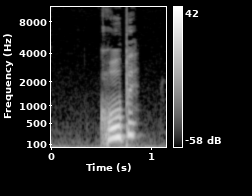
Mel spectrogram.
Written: grubber

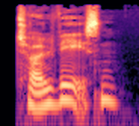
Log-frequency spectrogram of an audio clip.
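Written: TOLDVÆSNET

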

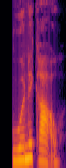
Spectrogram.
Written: urnegrav

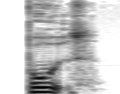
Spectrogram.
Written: bod

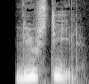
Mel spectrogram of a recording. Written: livsstil

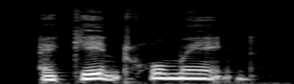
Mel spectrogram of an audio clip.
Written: agentroman

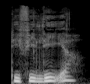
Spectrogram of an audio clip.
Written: DEFILERER

